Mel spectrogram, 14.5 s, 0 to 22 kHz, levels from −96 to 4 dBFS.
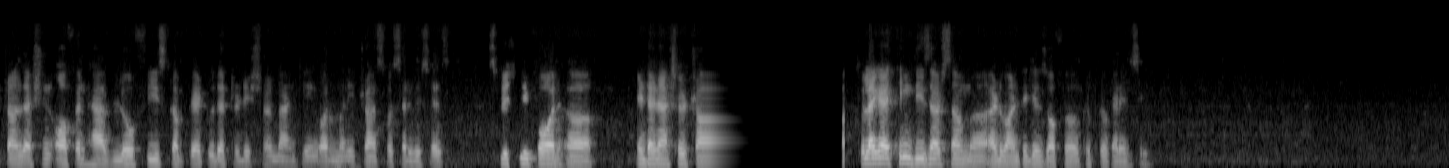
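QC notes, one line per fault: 7.03–8.46 s, long network dropout (likely cause): after "uh international" the last sound smears into a fading buzz, then about 1.0 s of silence; a section is lost, unlike brief concealed packet loss.
8.54–11.95 s, jitter buffer speed-up: speech runs at 111% with pitch unchanged as short pitch-period pieces are trimmed, shedding roughly 0.4 s of built-up delay; resampling would raise pitch instead.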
